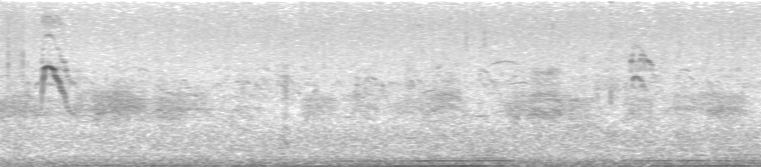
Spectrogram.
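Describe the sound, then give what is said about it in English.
A dense chorus of many rooks, black birds of the crow family, cawing over one another at a winter roost of thousands on Buckenham Marshes, marshland with reed beds: a continuous harsh clamour with occasional higher calls from a large flock against a steady low rumble. “I'm welcomed by a roost of rooks, a black feathered bird in the crow family, who gather here in the thousands during the winter months.”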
